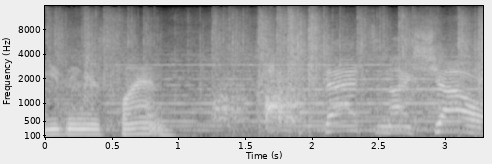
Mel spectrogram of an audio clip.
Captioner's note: fireworks sparking; Lukee barking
